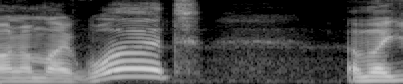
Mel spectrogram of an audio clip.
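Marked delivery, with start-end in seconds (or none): 0.4-1.0 very high-pitched "what"; stunned disbelief. Retold or imitated. Boy told he has a girlfriend, stunned. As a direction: squeak it up in mock shock. Retold stunned reply to big news.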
